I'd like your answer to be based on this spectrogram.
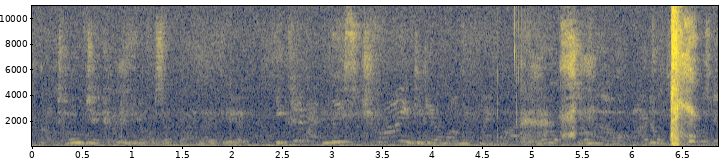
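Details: Baby sneezing: a single small, sharp sneeze near the end, after soft adult talk in the background.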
